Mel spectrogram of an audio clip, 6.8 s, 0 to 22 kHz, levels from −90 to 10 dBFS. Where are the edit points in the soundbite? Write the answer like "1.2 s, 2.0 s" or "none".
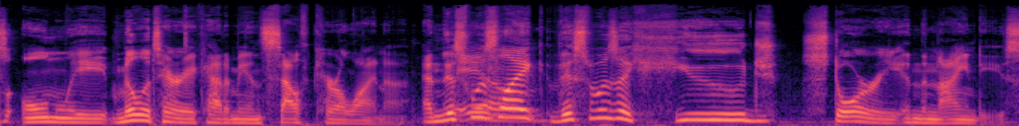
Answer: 2.7 s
